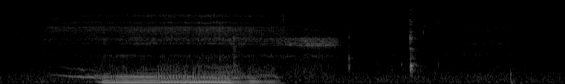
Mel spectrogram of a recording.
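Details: Sleeping Dogue de Bordeaux Stanley, an older dog with dilated cardiomyopathy, gives one long, deep, buzzing snore that fades into soft breath, followed by a few small clicks and rustles.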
